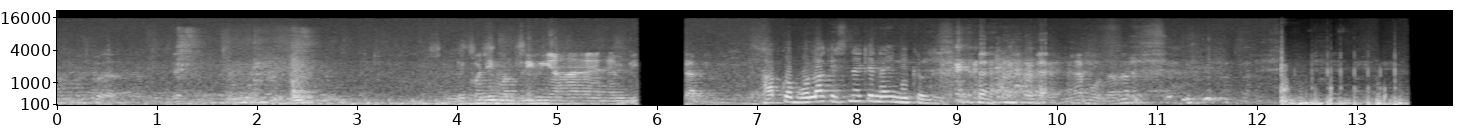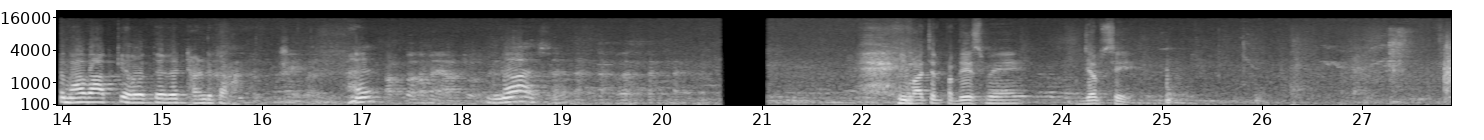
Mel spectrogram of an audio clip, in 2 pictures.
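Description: A middle-aged man speaks calmly into microphones.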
